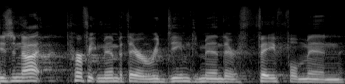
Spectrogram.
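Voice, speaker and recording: Here is a plain, everyday voice at a moderate pace with ordinary pitch variation. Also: man. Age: 40s. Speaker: pastor. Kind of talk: sermon.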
